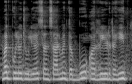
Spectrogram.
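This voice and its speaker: A woman reading the part of a stern middle-aged householder who scolds and lectures his governess, in a steady, even reading voice. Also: fairly high pitch, fairly quick, a little hiss or hum, natural voice.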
